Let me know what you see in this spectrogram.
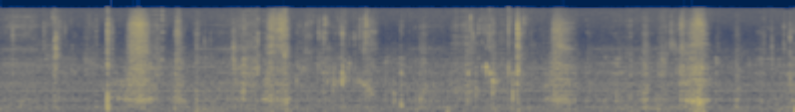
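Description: A person chewing a mouthful of karaage fried chicken with rice and shredded cabbage, with irregular soft crunches.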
